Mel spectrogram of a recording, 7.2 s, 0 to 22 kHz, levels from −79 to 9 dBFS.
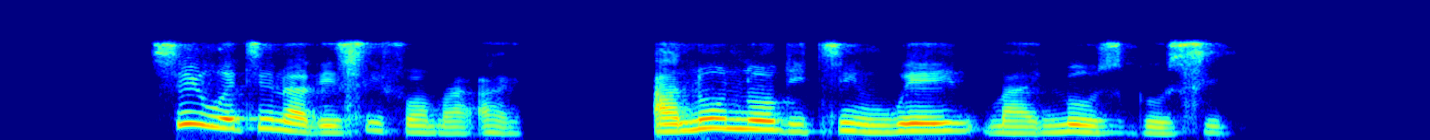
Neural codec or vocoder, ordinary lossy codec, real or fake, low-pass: autoencoder, 22.05 kHz, a latent of 192 numbers a frame, VITS, trained on one speaker; Opus, 16 kbps; fake; 7.2 kHz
